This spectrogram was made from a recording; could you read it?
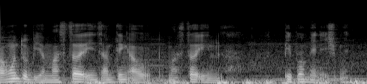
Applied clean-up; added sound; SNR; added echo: none; Bowed string instrument; 18 dB; none.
